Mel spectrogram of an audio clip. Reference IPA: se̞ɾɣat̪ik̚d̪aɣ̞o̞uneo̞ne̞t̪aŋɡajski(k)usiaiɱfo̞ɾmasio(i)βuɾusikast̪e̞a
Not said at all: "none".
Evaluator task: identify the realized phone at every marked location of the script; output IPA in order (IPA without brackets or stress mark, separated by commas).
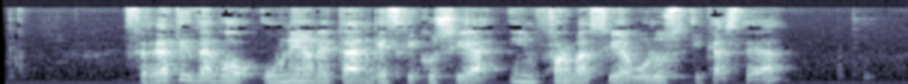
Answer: k, a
